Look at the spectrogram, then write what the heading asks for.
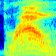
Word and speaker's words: Braun: Uh it it does look like brown but or bronn I should say but it is pronounced like the color brown.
